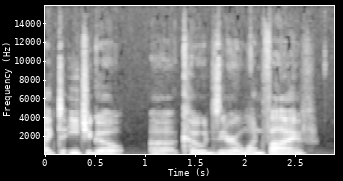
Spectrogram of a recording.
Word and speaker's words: ichi: out nicknames like - Ichigo code zero one five with one being pronounced Ichi and five being pronounced and go in Japanese and that also forms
